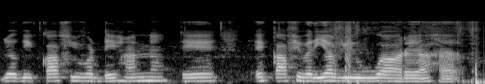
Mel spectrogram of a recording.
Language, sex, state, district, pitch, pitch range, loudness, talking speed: Punjabi, male, Punjab, Kapurthala, 160 Hz, 155-165 Hz, -16 LUFS, 160 wpm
